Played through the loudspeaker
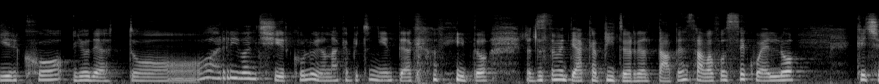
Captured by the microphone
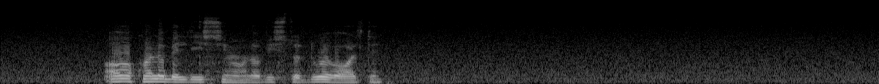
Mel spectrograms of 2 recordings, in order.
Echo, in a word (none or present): none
